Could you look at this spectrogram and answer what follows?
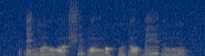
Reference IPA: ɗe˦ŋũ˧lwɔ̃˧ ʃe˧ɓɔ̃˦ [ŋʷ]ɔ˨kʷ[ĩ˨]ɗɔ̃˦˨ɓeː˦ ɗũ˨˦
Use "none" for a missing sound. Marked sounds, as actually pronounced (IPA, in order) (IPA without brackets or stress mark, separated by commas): ŋ, ĩ˨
